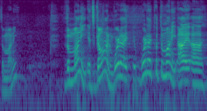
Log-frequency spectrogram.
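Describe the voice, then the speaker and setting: A forgetful, easily flustered old uncle in a radio drama, acted by a man, with a high voice that swings widely. The sound is reverberant, with some noise behind it. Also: sing-song, a little fast, pushed and bright, heavily acted. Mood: distraught. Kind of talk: old-time radio play acting. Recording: noisy, reverberant stage recording.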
